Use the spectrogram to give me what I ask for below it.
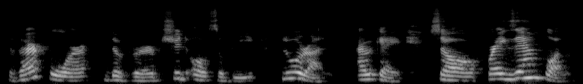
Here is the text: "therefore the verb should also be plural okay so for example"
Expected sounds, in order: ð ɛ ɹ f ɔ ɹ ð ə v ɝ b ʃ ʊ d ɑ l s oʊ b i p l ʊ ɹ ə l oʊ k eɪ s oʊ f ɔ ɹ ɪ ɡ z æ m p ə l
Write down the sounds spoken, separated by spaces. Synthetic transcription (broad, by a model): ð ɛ ɹ f ɔ ɹ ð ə v ɝ b ʃ ʊ d ɑ l s oʊ b i p l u ɹ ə l oʊ k eɪ s oʊ f ɔ ɹ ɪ ɡ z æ m p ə l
